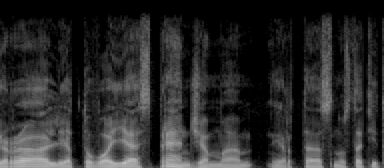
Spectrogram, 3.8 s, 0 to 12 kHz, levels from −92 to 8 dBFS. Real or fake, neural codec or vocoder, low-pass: real; none; 10.8 kHz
